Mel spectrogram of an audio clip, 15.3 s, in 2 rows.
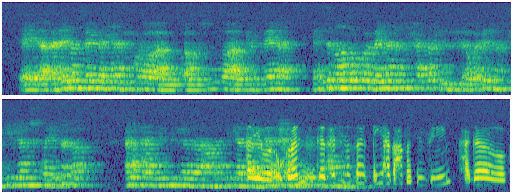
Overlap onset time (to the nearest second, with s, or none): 11 s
